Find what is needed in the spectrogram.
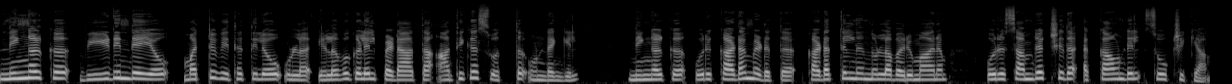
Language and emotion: Malayalam, neutral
